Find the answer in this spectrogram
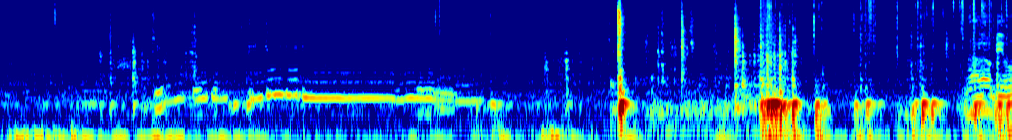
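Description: A man humming a few low, wavering notes, then cards and card holders being handled on a tabletop: one sharp knock, the loudest sound, a little past halfway, followed by a run of softer clicks and thuds as they are set down.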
